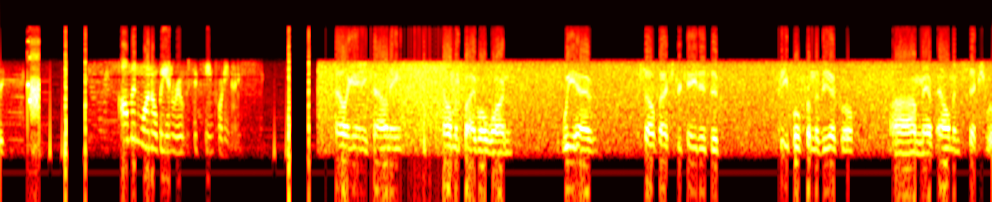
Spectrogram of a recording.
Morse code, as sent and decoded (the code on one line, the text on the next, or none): none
